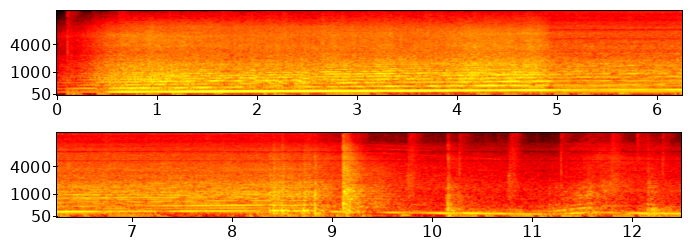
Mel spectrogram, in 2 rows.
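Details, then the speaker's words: VW Fox with modified 1.8T GTI engine, new turbo and remap, dyno power run four at full load after boost raised from about 1.1 bar: engine climbs smoothly to the top of the revs then drops off cleanly, no misfire; 284 hp, 348 Nm; normal. "talk to me up a little bit 284 it's a little bit more but there's more to go definitely 284 348 uh newon me torque that's decent that's really good"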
